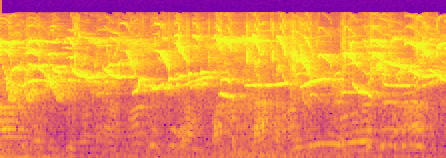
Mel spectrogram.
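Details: Orange-headed thrush from Bali giving a busy, varied song: quick rising and falling whistles, buzzy phrases and clear sliding notes packed tightly together without pause.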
